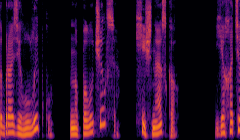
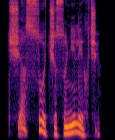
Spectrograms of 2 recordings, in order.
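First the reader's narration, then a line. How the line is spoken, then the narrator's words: Muttering. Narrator (Russian): пробормотала я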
